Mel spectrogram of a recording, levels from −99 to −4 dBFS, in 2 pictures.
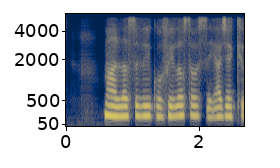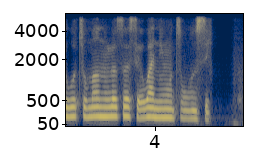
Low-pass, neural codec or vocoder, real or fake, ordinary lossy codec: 5.4 kHz; codec, 16 kHz in and 24 kHz out, 0.9 kbps, LongCat-Audio-Codec, four codebook decoder; fake; none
